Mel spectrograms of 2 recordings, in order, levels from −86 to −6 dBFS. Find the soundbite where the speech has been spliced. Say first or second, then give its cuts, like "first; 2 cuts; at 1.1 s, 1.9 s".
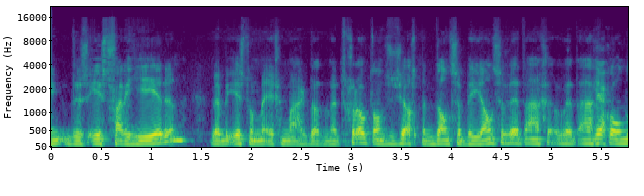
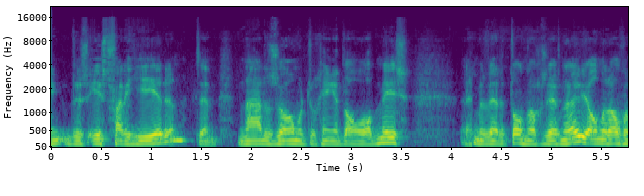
second; 2 cuts; at 1.5 s, 4.2 s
